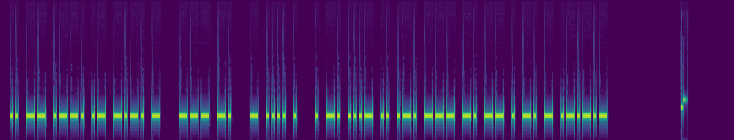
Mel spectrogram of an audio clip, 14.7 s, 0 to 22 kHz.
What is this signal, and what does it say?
Morse code, heard as a keyed tone, about 22 wpm, 700 Hz. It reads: IMPACT ON THE ENVIRONMENT.
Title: Sentences from Top 1000 Words - Review Part 6 - 22wpm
